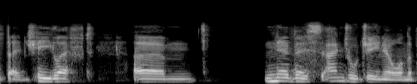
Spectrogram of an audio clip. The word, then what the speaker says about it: Jorginho: How do you say the Chelsea midfielder, Jorginho? – Jorginho, only 5 million, yeah.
